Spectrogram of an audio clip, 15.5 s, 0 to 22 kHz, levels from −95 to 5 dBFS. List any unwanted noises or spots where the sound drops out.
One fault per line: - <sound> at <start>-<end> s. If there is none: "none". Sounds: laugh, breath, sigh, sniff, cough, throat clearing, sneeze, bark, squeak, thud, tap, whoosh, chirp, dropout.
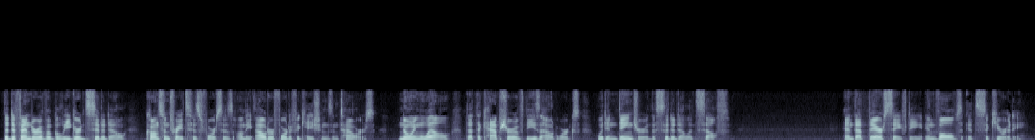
none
